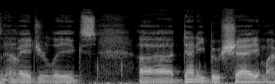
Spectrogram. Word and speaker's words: Boucher: Denny Boucher, am I pronouncing that correctly?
